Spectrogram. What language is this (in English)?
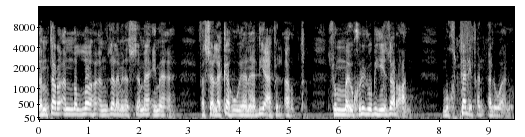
Arabic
